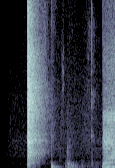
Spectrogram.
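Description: A loud sharp smack from hands close to the microphone, with a short fading tail, followed by three or four faint knocks.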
